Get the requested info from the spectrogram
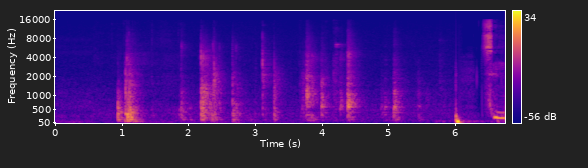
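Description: A string of irregular knocks and clunks, of things being handled and set down on a kitchen counter. A sharp click comes near the end, then acoustic guitar music starts.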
